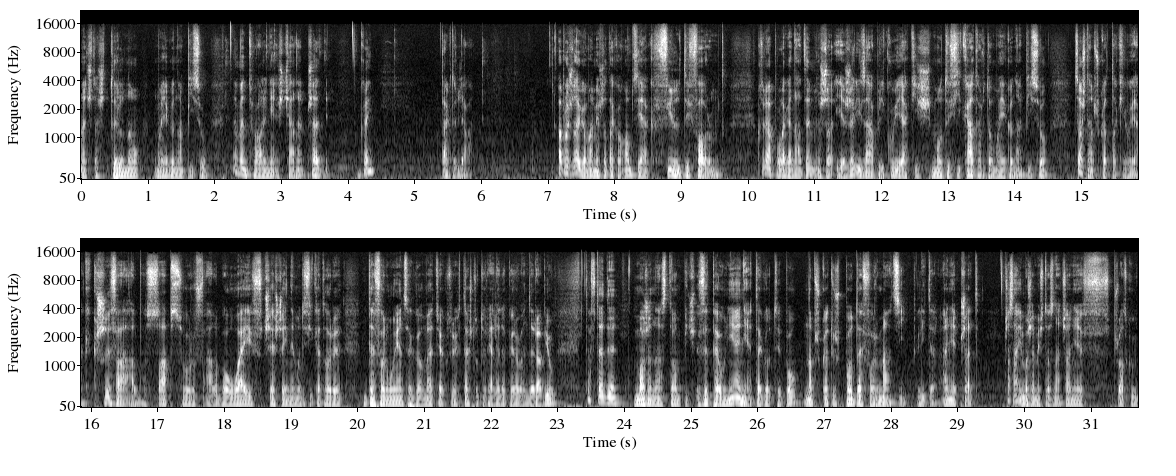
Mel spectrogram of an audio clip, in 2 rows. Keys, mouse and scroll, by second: 0.1 middle click, 2.7 click, 4.7 middle click, 7.2 click, 30.7 middle click.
